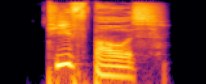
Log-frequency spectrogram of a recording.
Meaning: genitive singular of Tiefbau
- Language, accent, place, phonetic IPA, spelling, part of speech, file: German, Germany, Berlin, [ˈtiːfˌbaʊ̯s], Tiefbaus, noun, De-Tiefbaus.ogg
